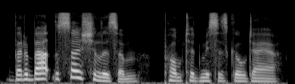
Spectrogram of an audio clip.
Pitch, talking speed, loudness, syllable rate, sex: 180 Hz, 140 wpm, -19 LUFS, 4.8 syllables/s, female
